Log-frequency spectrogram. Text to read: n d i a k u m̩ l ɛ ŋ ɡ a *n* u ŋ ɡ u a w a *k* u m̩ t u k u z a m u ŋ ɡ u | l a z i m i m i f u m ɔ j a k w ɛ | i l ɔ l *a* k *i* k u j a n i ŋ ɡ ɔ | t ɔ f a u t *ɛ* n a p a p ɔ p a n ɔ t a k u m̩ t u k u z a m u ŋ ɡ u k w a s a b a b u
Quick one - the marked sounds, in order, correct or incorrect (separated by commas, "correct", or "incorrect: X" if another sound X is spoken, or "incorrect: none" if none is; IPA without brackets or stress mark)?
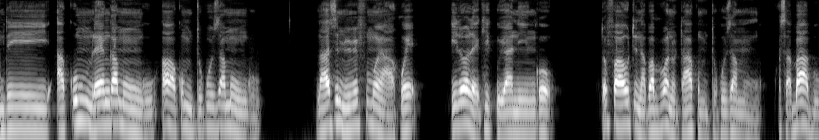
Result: incorrect: m, correct, incorrect: ɛ, correct, incorrect: i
